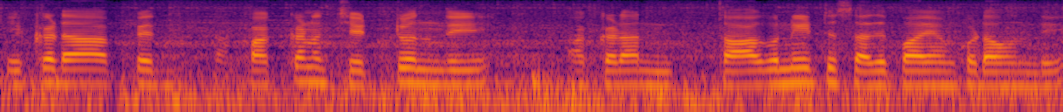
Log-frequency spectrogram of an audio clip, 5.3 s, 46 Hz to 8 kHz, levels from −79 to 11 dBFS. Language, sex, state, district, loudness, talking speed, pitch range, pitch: Telugu, male, Andhra Pradesh, Sri Satya Sai, -15 LUFS, 115 wpm, 155-165 Hz, 155 Hz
